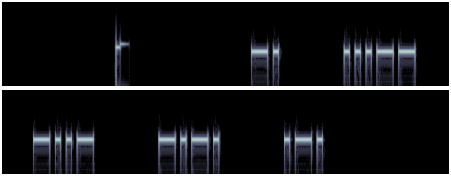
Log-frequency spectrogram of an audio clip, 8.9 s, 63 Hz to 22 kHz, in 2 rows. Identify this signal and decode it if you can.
Morse code, heard as a keyed tone, about 22 wpm, spaced as for 10 wpm, 700 Hz. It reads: N3XCR
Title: USA Call Signs - 5 Characters - 4x Character Spacing - 22wpm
